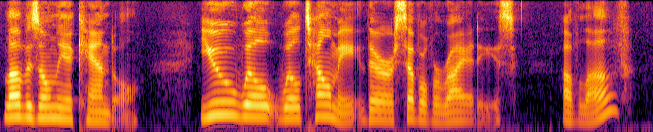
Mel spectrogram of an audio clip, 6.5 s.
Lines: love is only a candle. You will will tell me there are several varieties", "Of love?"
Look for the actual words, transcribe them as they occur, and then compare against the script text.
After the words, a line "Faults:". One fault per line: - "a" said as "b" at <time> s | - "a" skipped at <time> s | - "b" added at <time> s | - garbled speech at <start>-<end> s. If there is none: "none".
love is only a candle. You will will tell me there are several varieties", "Of love?"
Faults:
none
